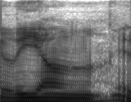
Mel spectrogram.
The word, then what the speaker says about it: Leung: Although I think Tony Leung is actually correct. I think it is actually his 2 syllables, but I could be crazy about that.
